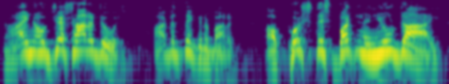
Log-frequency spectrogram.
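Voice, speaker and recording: High-voiced, nervous amateur outlaw. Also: male voice, sing-song, brisk, a bit bright, husky, exaggerated voice. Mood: nervous bravado. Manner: theatrical, stammering. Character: earnest, nervous amateur village criminal attempting murder. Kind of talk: 1950s radio drama acting.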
